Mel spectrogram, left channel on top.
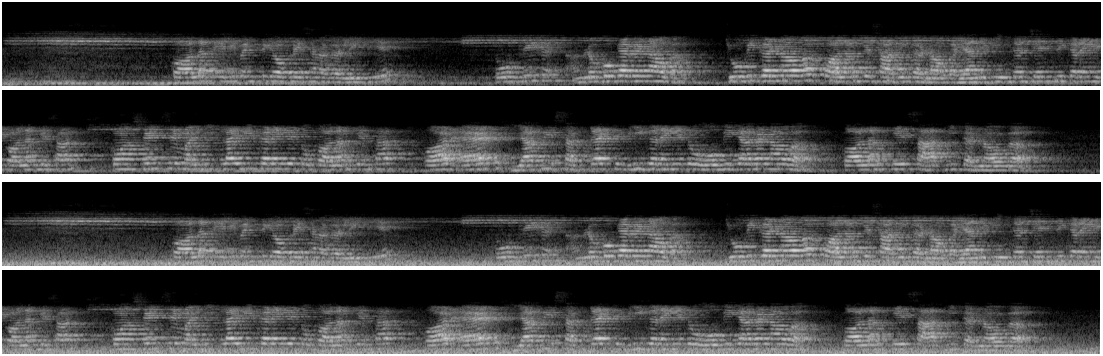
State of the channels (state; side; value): noise; right; rumble, 4 dB below the sound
